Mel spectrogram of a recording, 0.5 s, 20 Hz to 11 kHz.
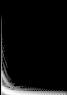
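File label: bass drum electronic compressed; 300 Drum Machines; Yamaha Motif ES-Series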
